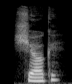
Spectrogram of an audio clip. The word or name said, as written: sjok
